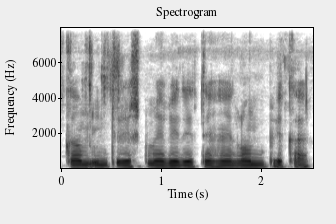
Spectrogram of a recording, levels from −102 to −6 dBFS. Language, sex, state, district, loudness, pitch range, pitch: Hindi, male, Bihar, Darbhanga, -20 LUFS, 100-105 Hz, 105 Hz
